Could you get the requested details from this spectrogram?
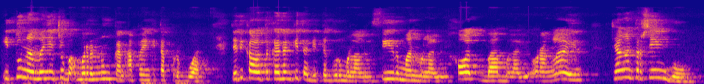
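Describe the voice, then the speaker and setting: Woman preacher, light high voice, chatty teaching sermon with asides to the pews. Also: lively intonation, fairly quick. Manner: conversational, asks the congregation questions, laughs at her own jokes. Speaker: pastor.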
